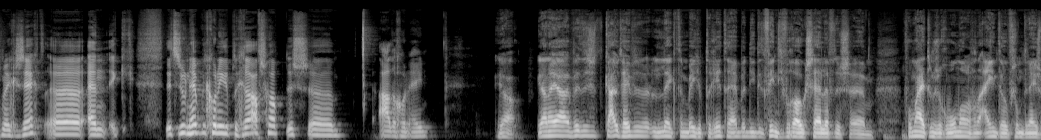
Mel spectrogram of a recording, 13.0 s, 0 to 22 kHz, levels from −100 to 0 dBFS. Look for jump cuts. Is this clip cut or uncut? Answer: uncut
